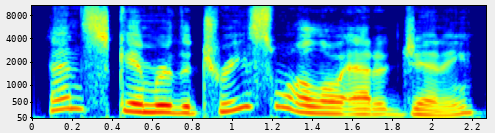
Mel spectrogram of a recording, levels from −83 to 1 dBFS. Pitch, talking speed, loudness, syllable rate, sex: 205 Hz, 185 wpm, -16 LUFS, 5.3 syllables/s, male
